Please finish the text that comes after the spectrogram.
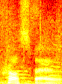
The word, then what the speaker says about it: X-BOW: Its name is pronounced Crossbow, inspired by the weapon of the same name.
